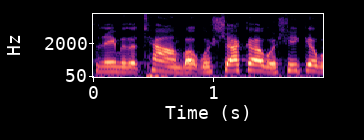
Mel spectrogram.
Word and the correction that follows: Waukesha: whatever, Wisconsin. – I think it's Waukesha. – Waukesha. Okay, there's my happy Mr. Becker. Okay, Waukesha, we'll take that. I'll take that answer.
